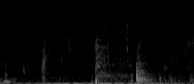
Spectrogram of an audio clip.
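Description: Someone takes a quick sip of water, with two short, soft swallowing or glass-handling sounds a moment apart against a quiet background.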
